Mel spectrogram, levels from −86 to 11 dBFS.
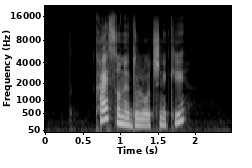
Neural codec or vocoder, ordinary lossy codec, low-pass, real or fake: none; none; 19.8 kHz; real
